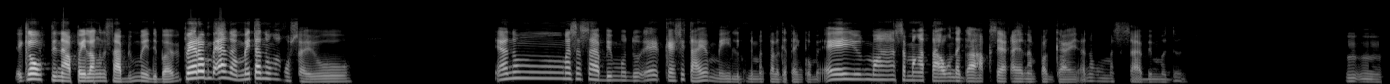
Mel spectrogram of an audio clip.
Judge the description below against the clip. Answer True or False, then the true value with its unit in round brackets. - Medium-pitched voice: True (165 Hz)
